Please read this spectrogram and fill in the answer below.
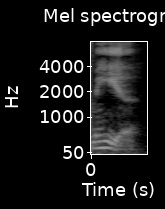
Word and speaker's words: Mejia: I think it is pronounced Mejia. Mejia.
